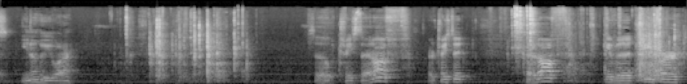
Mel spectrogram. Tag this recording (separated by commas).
Speech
